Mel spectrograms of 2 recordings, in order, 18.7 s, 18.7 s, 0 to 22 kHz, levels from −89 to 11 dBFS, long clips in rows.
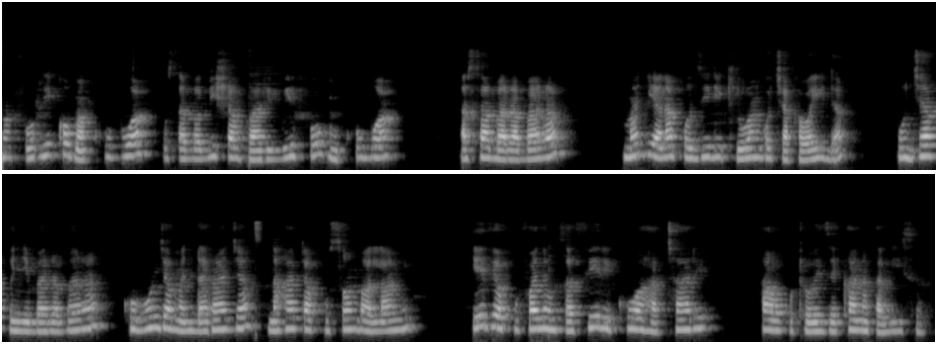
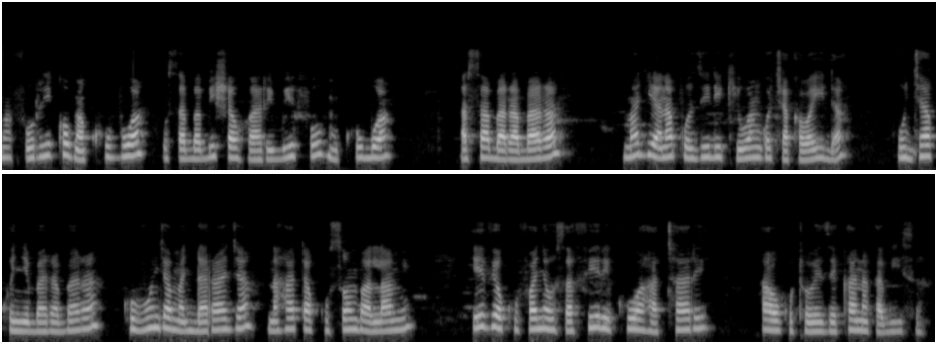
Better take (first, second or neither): second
